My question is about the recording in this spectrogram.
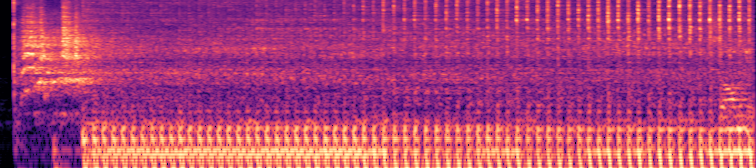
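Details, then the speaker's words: Small Chinese kids ATV four-wheeler after carburetor cleaning, run on a jumper battery for test fire before carb adjustment: fires first crank, settles into steady even putter with no misses or knocks — normal start-up. "we're ready to to test fire it in here and see how it runs get that carburetor adjusted"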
